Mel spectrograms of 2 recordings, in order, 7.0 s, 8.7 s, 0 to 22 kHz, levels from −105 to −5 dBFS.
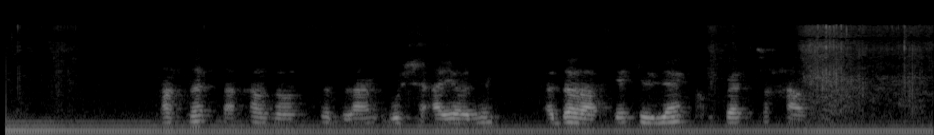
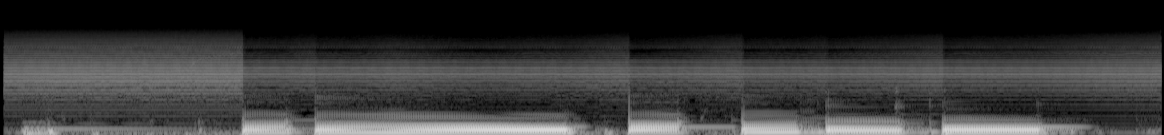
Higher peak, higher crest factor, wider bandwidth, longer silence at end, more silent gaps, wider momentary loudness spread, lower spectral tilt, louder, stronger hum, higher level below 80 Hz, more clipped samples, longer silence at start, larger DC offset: second, -40 dBFS vs -18 dBFS; first, 22 dB vs 12 dB; first, 11.5 kHz vs 5 kHz; second, 0 s vs 0.65 s; neither; second, 11 LU vs 20 LU; second, -5.5 dB/octave vs -8.5 dB/octave; second, -62 LUFS vs -30 LUFS; first, 50 Hz at -70 dBFS vs none; second, -74 dBFS vs -38 dBFS; neither; about the same, 0.05 s vs 0.05 s; neither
